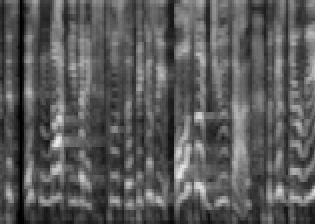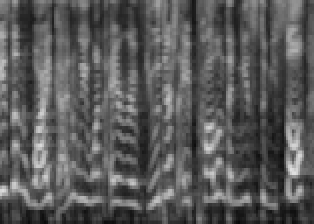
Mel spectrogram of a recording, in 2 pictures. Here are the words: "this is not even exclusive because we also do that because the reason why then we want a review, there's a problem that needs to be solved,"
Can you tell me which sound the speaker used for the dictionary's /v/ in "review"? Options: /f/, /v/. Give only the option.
/v/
